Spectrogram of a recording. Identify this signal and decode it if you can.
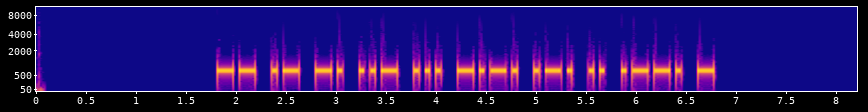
Morse code, heard as a keyed tone, about 22 wpm, 700 Hz. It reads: MANUSCRIPT
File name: practice / 22wpm / 10 Letter Words - First 3 Letters Given - 22wpm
